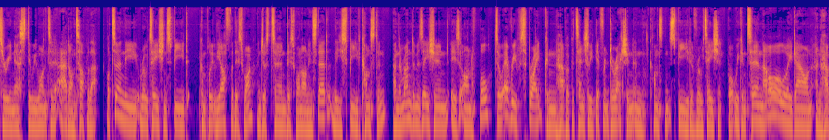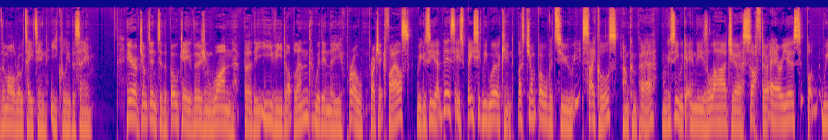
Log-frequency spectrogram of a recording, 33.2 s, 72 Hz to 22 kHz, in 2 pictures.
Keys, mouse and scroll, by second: 3.6 click, 6.2 click, 14.5 click, 24.8 click, 27.4 click, 28.1 click.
